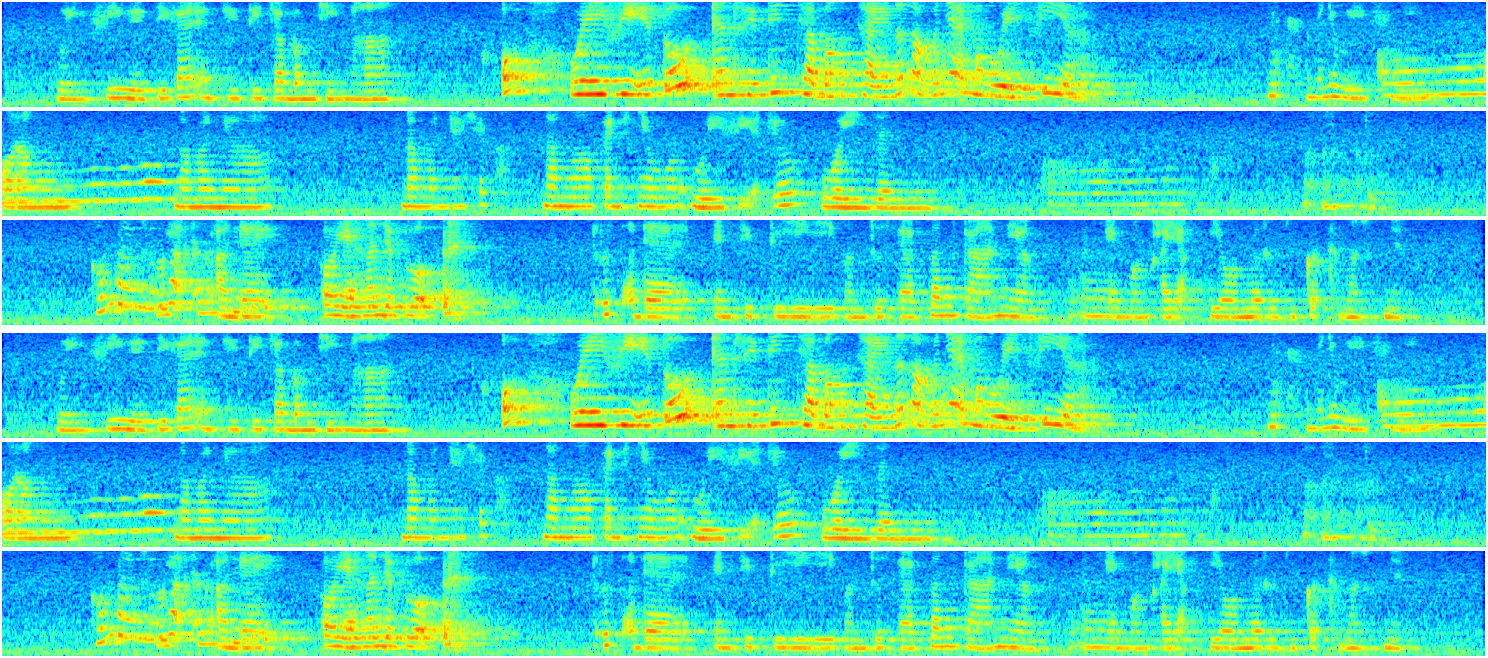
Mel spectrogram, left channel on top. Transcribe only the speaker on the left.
Wavy, Wavy kan NCT cabang Cina,
<laughs> namanya Wavy.
Orang namanya namanya siapa? Nama fansnya Wa- Wavy aja Wazen
gitu.
Terus
ada
terus ada NCT 127 kan yang
emang kayak pionir juga termasuknya.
